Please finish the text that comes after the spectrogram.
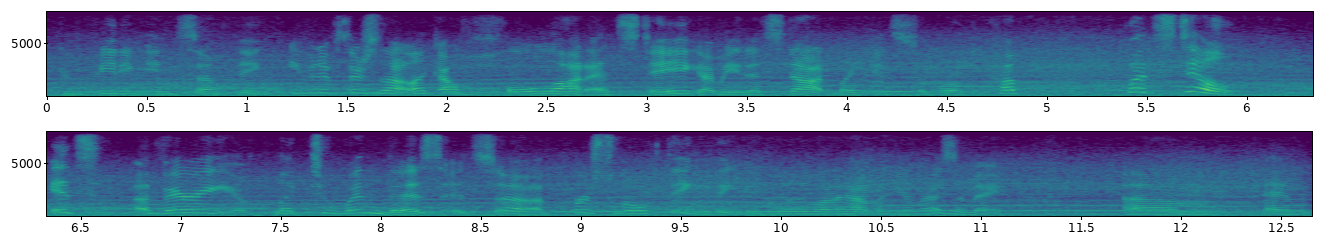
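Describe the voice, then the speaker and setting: A woman giving live, conversational esports match commentary, often pausing mid-sentence as she follows the play. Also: fairly high pitch, animated, loud music behind the voice. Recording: clear background noise.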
